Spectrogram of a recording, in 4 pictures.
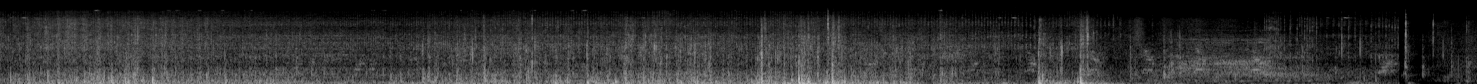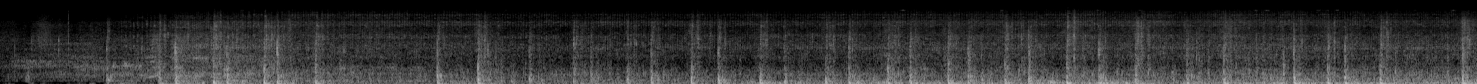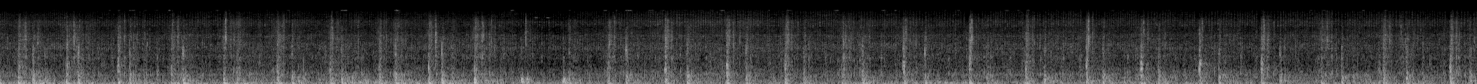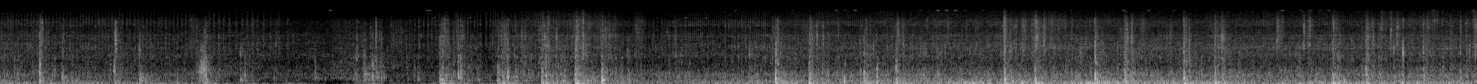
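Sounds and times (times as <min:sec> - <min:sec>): bike rattling: 0:00.0 - 0:14.5, 0:15.3 - 0:59.0
bike tyres rumbling on cobbles: 0:00.0 - 0:59.0.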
